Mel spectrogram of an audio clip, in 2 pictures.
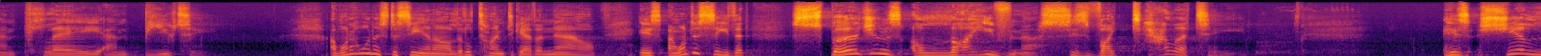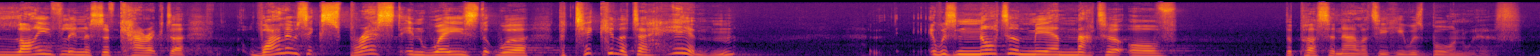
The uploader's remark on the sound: was given at Bethlehem Baptist Conference 2018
